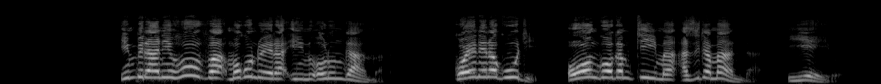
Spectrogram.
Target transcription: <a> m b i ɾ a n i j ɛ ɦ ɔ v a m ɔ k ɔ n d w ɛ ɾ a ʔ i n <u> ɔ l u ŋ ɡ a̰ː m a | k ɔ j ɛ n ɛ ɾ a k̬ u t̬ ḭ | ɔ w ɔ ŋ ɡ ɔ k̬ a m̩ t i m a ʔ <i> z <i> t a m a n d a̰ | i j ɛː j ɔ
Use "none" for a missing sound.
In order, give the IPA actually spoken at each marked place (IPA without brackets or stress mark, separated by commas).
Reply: i, u, a, i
